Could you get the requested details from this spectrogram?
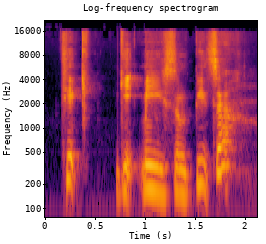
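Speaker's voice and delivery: clumsy, bad New Zealand accent, slow pace. Trying out a line for the others in a bad New Zealand accent. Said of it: "in a New Zealand accent".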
